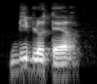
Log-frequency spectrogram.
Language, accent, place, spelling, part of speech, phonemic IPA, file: French, France, Lyon, bibeloteur, noun, /bi.blɔ.tœʁ/, LL-Q150 (fra)-bibeloteur.wav
- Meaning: a person who makes/sells/buys/collects knickknacks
